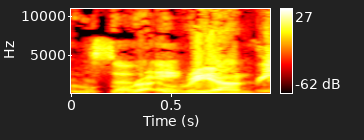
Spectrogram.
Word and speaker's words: Rian: Oh, I'm talking about Rian Johnson.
